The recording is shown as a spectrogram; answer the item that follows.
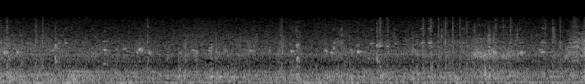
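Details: A flock of helmeted guineafowl (Numida meleagris) at Djuma Game Reserve, Sabi Sand, near Kruger Park, South Africa, at sunrise on 4 May 2018, keeps up a continuous, harsh cackling chatter over a steady background hiss.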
